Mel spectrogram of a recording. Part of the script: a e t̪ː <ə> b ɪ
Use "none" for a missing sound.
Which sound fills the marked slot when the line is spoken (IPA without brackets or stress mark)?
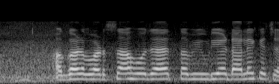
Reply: ə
